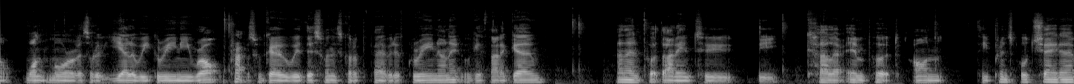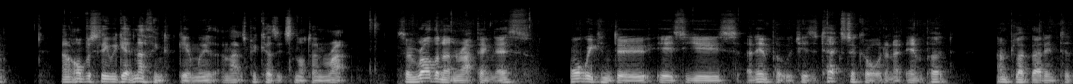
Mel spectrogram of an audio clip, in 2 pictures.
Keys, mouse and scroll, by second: 2.2 click, 5.7 click, 6.4 click, 8.3-8.6 scroll up 1, 9.6 middle click, 11.9-13.8 scroll down 1, 13.8 middle click, 14.4 click, 14.9-17.1 drag.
